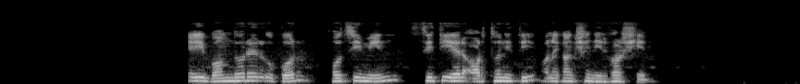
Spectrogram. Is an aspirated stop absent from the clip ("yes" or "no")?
no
